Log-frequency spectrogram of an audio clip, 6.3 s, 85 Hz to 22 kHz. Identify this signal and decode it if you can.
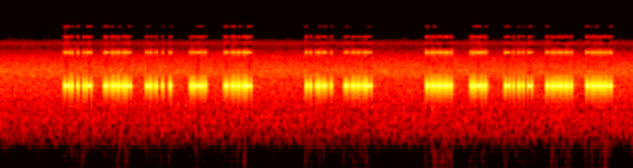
Hellschreiber (Feld-Hell, 122.5 baud), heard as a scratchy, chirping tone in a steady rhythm, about 1290 Hz. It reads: HAVIA JA CINCO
